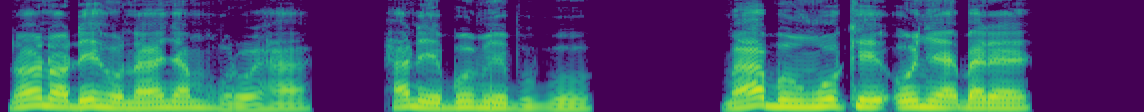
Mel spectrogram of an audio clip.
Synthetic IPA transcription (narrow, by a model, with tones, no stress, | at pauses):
nɔ˦nɔ˨dɪ˦ɦʊ˨na˨a˦ɲa˦m̩˦ɦʊ˨ɾʊ˨ɦa˦ | ha˦ne˨bo˦me˦bu˨bo˦ | ma˨a˦bʊ˨ŋ̩˦ŋʷo˦ke˦ʔo˦ɲe˦e˦k͡pe˦ɾe˦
